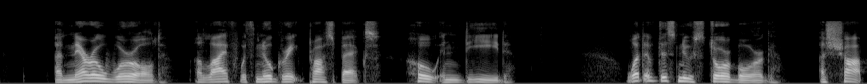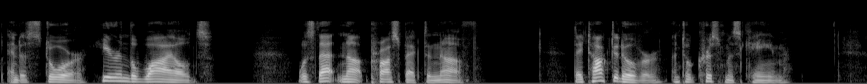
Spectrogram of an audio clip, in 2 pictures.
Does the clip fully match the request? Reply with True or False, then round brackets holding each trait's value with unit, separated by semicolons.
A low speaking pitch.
True (110 Hz)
